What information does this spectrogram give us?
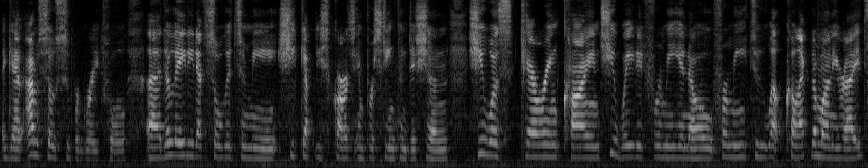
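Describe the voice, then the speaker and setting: A woman's voice: mid-range voice, fairly even intonation, unhurried, hardly any pauses, fairly bright tone. A woman talking through her tarot decks in a loose, rambling vlog chat. She backtracks and rephrases often and breaks into easy laughs. Faint room noise sits under her voice. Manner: chatty and self-correcting, laughs often. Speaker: tarot vlogger.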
